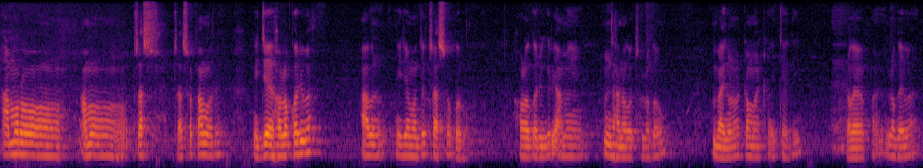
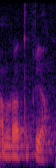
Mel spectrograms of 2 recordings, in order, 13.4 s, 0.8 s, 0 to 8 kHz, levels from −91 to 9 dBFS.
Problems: background sounds at intervals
